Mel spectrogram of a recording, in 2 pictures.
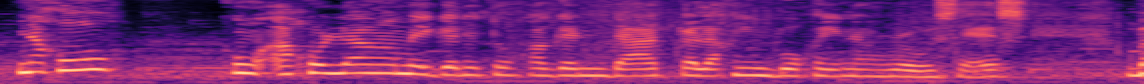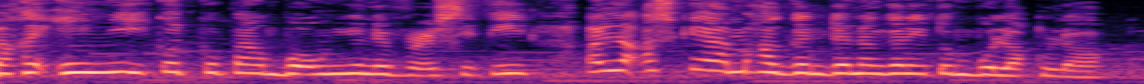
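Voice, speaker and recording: Actress as gushing, high-voiced Filipino college girl. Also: expressive, quick pace, a little mellow. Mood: thrilled. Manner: gushing, exclamatory. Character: gushing, easily thrilled college girl best friend. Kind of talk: Filipino radio drama dialogue.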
